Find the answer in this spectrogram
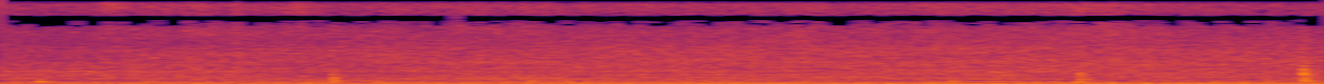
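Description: Steady low rumble of a moving SunRail bi-level commuter coach heard from inside, its wheels and running gear on the track, with a few faint clicks.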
